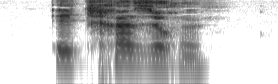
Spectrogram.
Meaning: third-person plural future of écraser
- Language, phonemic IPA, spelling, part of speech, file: French, /e.kʁaz.ʁɔ̃/, écraseront, verb, LL-Q150 (fra)-écraseront.wav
